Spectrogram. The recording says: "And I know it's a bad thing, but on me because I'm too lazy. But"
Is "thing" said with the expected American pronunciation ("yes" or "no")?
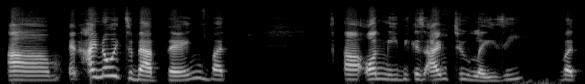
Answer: yes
